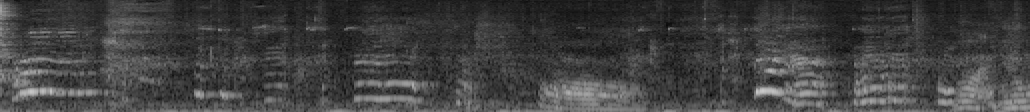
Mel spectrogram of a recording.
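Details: Husky crying as its owner asks why it is crying and whether to squeeze the deer; repeated tonal whines, some sliding downward in long falling wails, interleaved with a man's talking in a small room.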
